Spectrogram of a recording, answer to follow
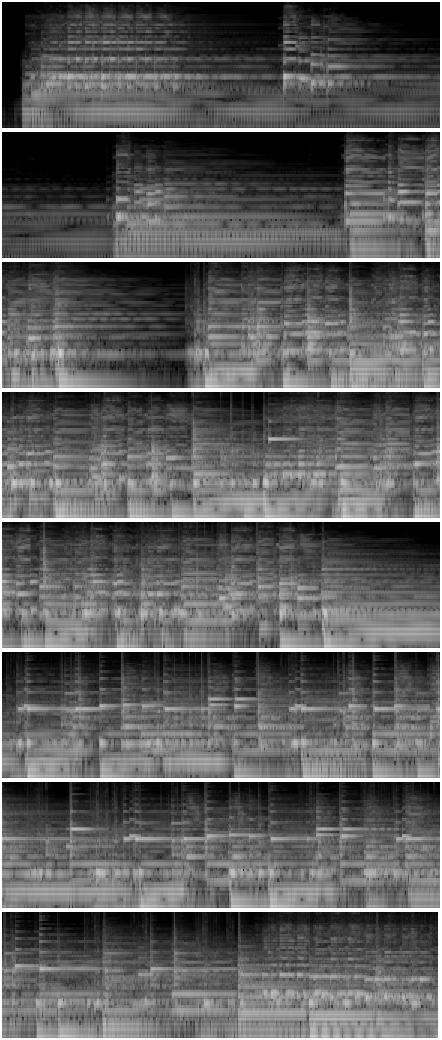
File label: Bamtar; تار باس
